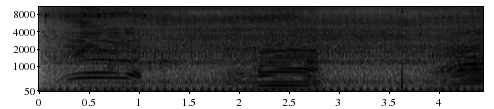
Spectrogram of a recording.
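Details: Tame village cows on their morning way to the rice fields to feed; three lowing moos over a constant throbbing engine.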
